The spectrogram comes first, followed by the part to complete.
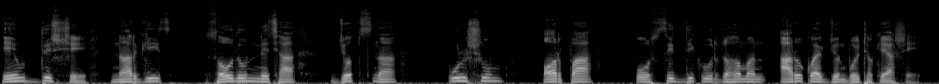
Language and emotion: Bengali, neutral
